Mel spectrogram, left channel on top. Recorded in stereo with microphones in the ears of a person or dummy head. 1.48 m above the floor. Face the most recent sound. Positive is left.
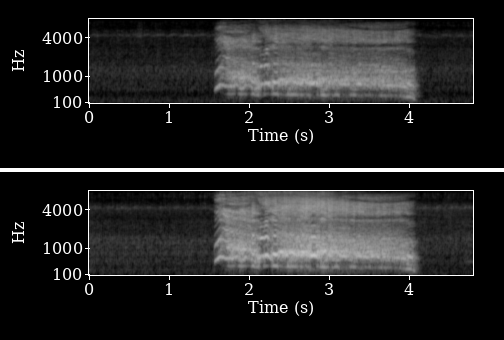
turn(degrees=-10)  # may be behind; listen again after turning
